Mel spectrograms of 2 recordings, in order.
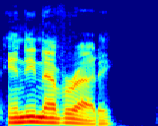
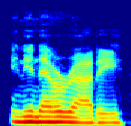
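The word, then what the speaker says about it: Inde Navarrette: Because I think Indy Navarrete I can't say her name. – Indy Navarrete. – Indy Navarrete. – Yeah.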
